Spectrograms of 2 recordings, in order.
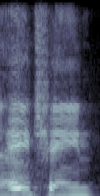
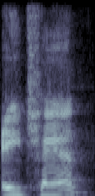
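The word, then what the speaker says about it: Achane: I'm playing Mostert, and if you picked up, I think we've been saying it wrong, right? It's not A-Chain, it's A-Chan.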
